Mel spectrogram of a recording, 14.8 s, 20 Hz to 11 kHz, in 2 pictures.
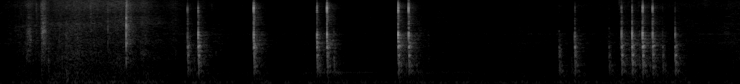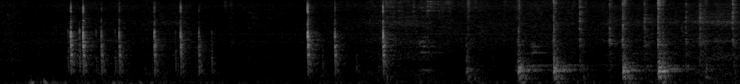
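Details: Specialized Levo Gen 4 Pro 3.1 mid-drive motor, cranks turned backwards in a quiet room: irregular light ticks and knocks, which Specialized considers normal and not an issue.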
